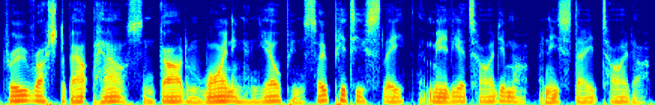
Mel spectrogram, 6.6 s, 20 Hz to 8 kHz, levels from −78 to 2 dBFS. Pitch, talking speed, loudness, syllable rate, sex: 85 Hz, 210 wpm, -20 LUFS, 5.0 syllables/s, male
